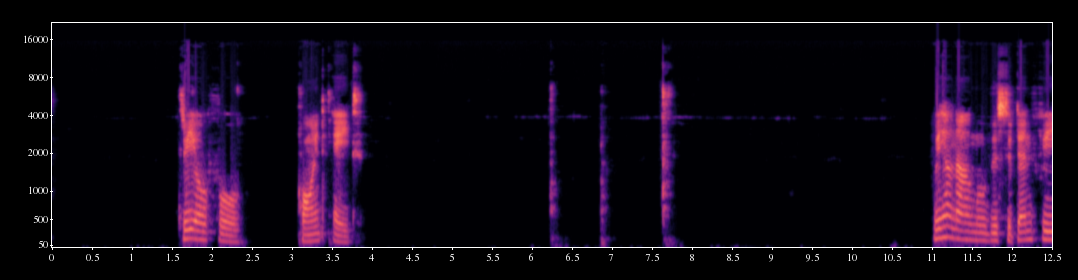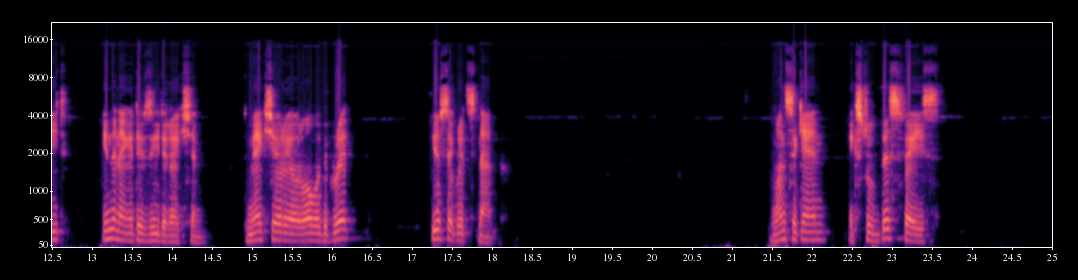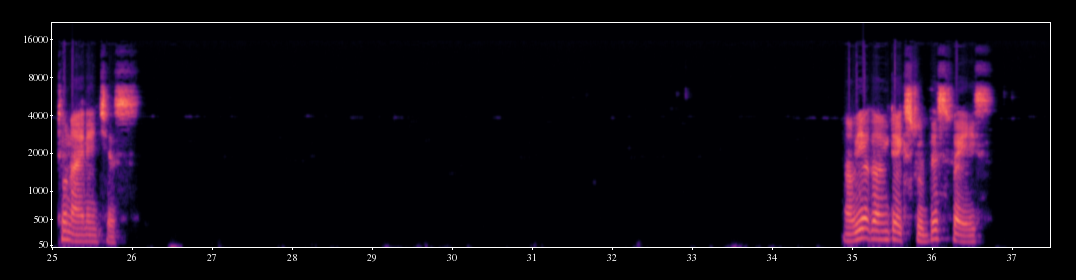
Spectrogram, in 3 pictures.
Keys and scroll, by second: 1.2-2.1 typing, 3.3 8, 4.9 BackSpace, 6.8 8, 7.5 Return, 17.3 x, 24.1 w, 27.1 x, 31.5 space, 35.9 space.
